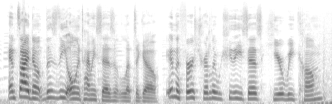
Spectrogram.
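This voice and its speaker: An animated tone at a very fast pace, over noticeable background noise. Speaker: YouTube movie reviewer. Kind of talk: unscripted movie review.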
